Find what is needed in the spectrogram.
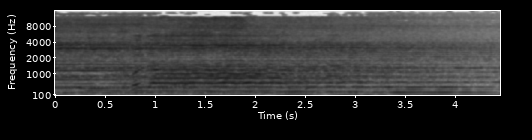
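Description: Devotional chant in Persian, a sung plea to God, over a steady low drone; the voice slides up and then holds one long note.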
